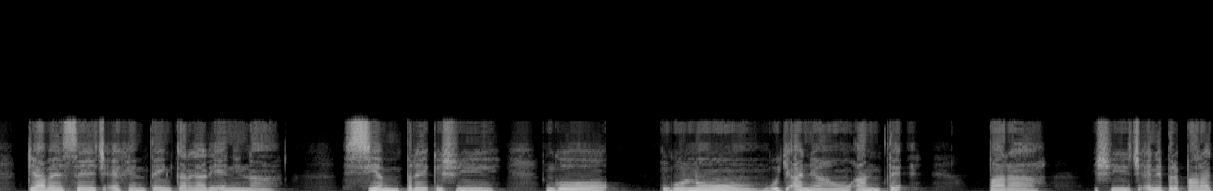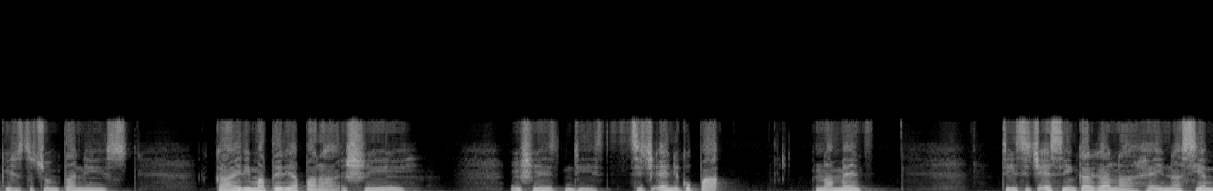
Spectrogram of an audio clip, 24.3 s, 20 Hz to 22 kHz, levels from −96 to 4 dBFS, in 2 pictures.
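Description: A speech clip with plainly audible damage from start to finish: nothing comes through above about 8.2 kHz, so it sounds band-limited, and the voiced parts come out rough and grainy, with a noisy fizz where tone should be. That's likely Opus compression in its CELT music mode squeezed to a low rate, something like 16 kbps, filling starved bands with noise or folded copies rather than leaving holes.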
